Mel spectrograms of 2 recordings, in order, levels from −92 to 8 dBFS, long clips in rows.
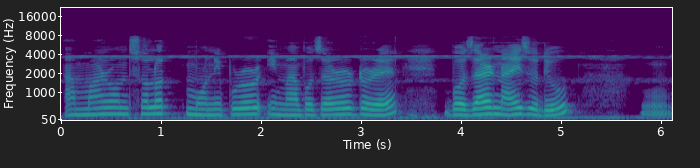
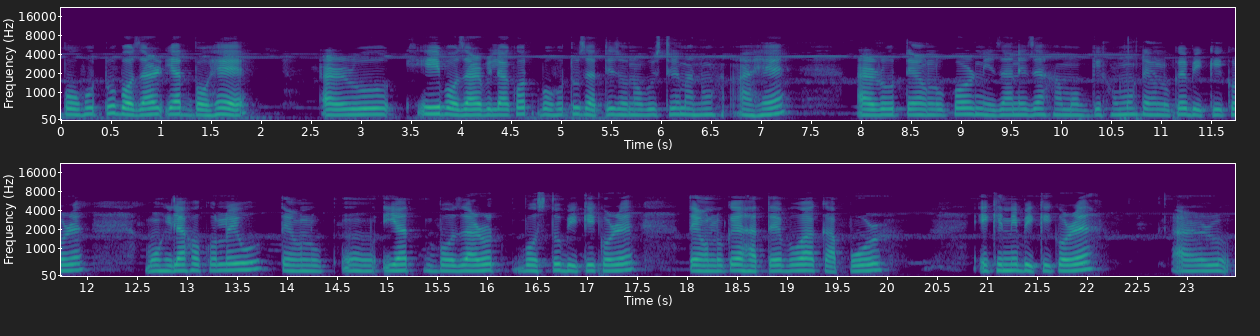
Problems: none marked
